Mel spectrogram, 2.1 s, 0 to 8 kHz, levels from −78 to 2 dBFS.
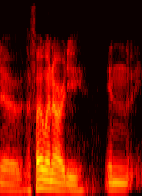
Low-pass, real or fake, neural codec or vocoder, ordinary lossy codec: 7.2 kHz; fake; codec, 16 kHz, 0.5 kbps, X-Codec, WavLM features, trained on Multilingual LibriSpeech; none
